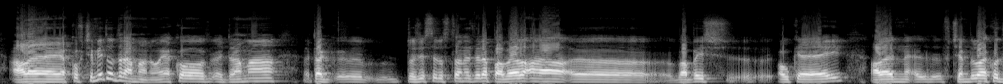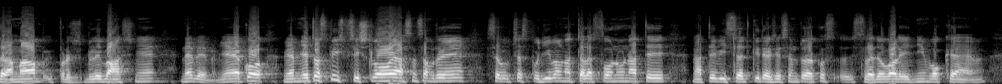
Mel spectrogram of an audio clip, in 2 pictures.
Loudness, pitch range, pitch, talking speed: -11 LUFS, 120-150 Hz, 135 Hz, 175 wpm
